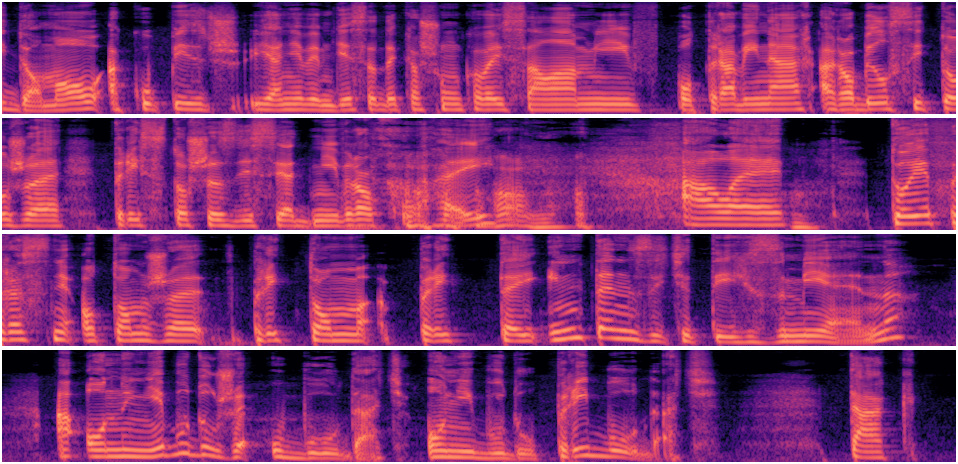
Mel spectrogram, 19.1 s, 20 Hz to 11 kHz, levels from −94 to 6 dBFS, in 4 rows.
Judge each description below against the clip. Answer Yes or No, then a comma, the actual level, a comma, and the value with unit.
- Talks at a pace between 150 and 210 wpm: No, average, 140 wpm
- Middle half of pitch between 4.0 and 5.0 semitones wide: No, average, 3.3 semitones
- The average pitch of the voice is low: No, medium, 175 Hz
